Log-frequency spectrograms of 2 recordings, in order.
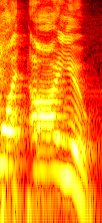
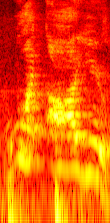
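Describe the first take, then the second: First: High and louder, scornful chef voice; impression of Gordon Ramsay. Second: High, slow, scornful chef voice; impression of Gordon Ramsay. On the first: Friend redoing the celebrity chef line, louder and scornful. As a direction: bark it at the cowering cook. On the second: Friend doing a celebrity chef mocking a contestant, scornful. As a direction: sneer it down at the victim. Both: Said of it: "Gordon Ramsay".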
